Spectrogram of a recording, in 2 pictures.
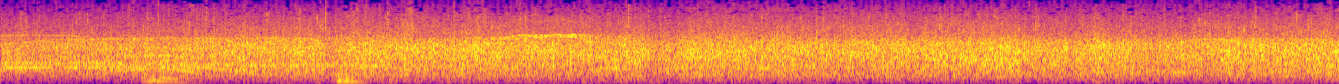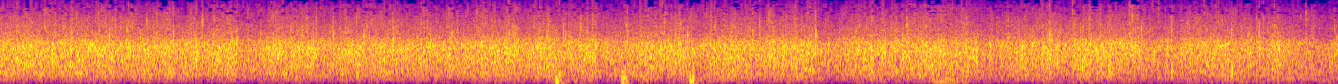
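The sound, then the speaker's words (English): A large crowd applauds standing teachers and educators steadily for the whole stretch, a dense, even wash of clapping that stays loud throughout, with a few brief sharper claps and faint cheers poking through. “Give our educators a round of applause.”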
